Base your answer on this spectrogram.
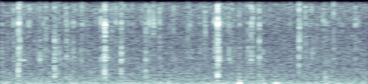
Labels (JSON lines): {"label": "ambient", "recorder": "HydroMoth"}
